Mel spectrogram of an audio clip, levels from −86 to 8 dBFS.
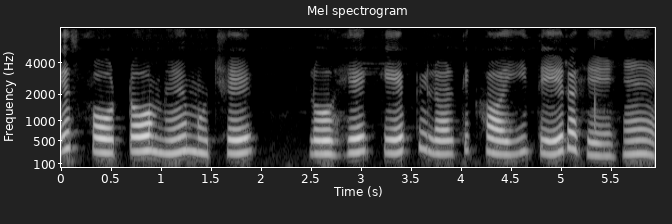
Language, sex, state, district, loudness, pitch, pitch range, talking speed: Hindi, female, Madhya Pradesh, Umaria, -19 LUFS, 265 Hz, 250-290 Hz, 110 wpm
